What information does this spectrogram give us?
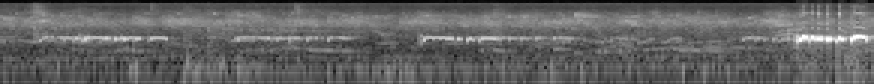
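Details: Local Indonesian zebra dove (perkutut) in 'nembak' singing style: several short rolling cooing phrases of quick trilled notes at even pitch, spaced about a second apart. A louder burst closes the clip.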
